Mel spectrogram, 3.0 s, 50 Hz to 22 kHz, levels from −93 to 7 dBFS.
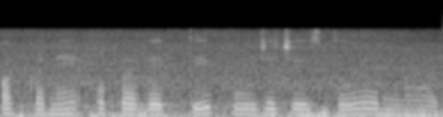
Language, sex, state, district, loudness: Telugu, female, Telangana, Mahabubabad, -16 LUFS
